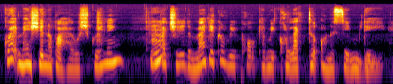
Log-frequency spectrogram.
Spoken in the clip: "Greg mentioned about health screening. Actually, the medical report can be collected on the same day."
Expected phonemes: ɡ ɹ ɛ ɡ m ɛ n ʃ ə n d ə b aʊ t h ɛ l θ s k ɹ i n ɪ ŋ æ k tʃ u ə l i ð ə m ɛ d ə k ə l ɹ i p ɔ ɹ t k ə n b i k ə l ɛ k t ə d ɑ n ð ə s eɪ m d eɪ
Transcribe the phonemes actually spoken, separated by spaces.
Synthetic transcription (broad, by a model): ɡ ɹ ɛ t m ɛ n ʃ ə n ə b aʊ t h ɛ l s k ɹ i n ɪ ŋ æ k tʃ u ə l i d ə m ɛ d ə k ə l ɹ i p ɔ t k ə n b i k ə l ɛ k t ə d ɑ n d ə s eɪ m d eɪ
